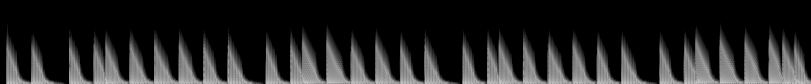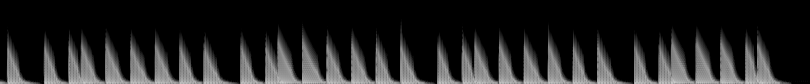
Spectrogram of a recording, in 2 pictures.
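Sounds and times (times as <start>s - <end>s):
dry Juno synth sequence with Boss CE-300: 0.0s - 15.9s.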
